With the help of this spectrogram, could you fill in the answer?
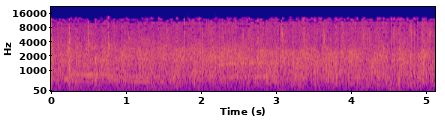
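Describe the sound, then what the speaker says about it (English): Studio audience applause on a 1992 television quiz show, a steady, even wash of clapping from a sizeable crowd that runs without a break for the whole stretch. "A big round of applause, please, for Danielle."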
